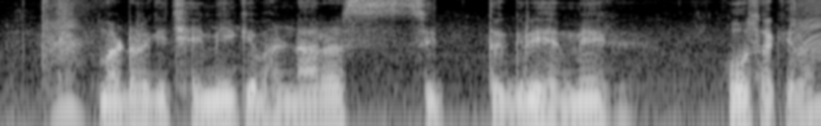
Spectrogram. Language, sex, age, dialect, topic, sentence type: Bhojpuri, male, 18-24, Western, agriculture, question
